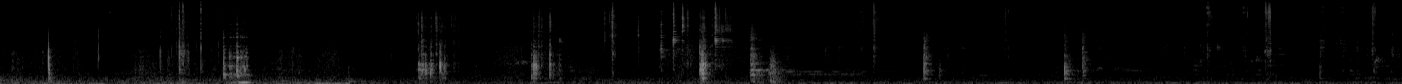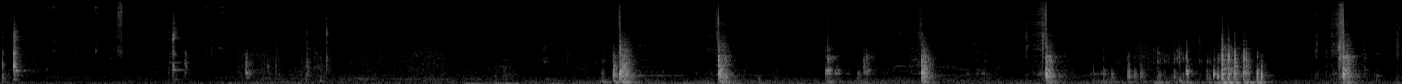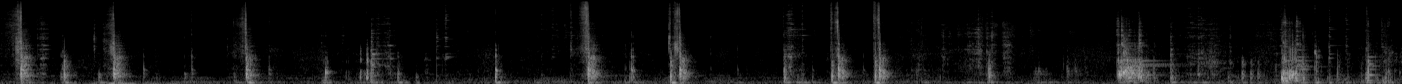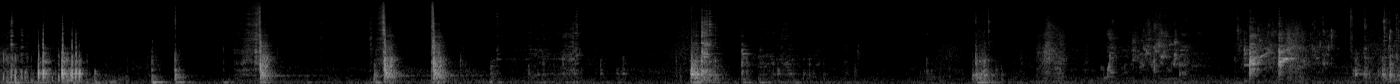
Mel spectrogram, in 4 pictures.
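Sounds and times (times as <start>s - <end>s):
utensils and dishes clinking: 6.6s - 7.7s, 31.5s - 34.4s, 37.1s - 43.2s
scraping: 35.2s - 43.4s.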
